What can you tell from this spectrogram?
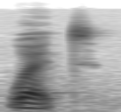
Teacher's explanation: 빠르게 발음하면 wet 이렇게 받침처럼 들립니다 · t는 트 소리 나죠? 그런데 이렇게 끝부분에 오면 들릴동 말동 약하게 소리가 나요. 이렇게 바람 빠지듯이.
